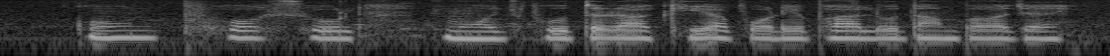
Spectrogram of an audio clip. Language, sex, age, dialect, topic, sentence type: Bengali, female, 18-24, Rajbangshi, agriculture, question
